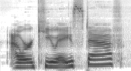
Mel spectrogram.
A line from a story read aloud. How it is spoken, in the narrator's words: Gabe laughed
